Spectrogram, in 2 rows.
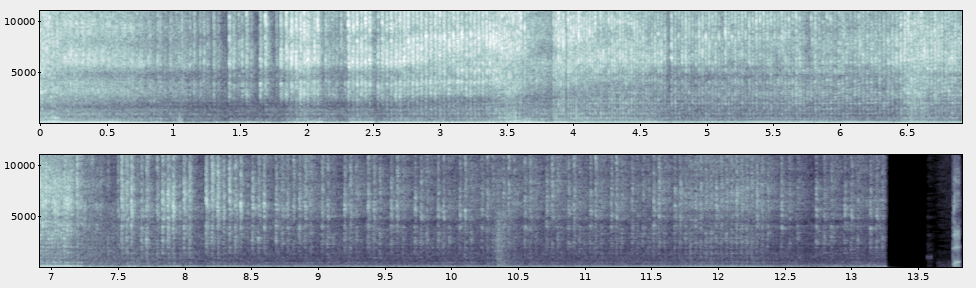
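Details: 1963 VW Bug flat-four with new stainless steel Vintage Speed (Japan) exhaust: starts, deep throaty barks through several quick revs, then settles to a steady, even idle; normal start and revving, healthy engine and exhaust.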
